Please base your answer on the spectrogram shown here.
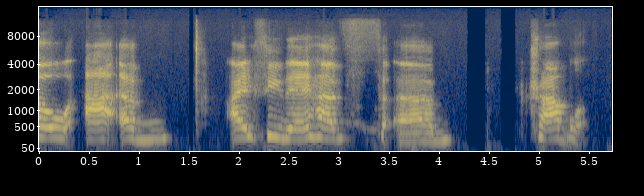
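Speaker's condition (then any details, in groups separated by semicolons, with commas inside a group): Cerebral palsy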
